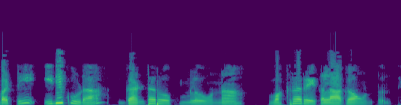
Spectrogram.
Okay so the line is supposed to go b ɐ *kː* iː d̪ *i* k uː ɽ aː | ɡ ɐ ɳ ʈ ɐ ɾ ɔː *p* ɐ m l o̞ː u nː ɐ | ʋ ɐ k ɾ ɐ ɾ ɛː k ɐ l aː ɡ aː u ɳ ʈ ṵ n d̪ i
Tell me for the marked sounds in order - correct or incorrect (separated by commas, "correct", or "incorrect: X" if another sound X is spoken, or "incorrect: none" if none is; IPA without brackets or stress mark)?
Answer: incorrect: ʈː, correct, correct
